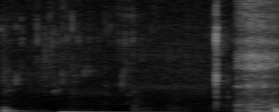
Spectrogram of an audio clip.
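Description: Tennessee whiskey glugs and splashes into a big cup, a brief drip then a steady, fuller pour in the final moments, with no talking.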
